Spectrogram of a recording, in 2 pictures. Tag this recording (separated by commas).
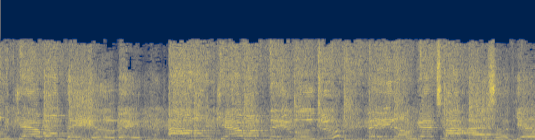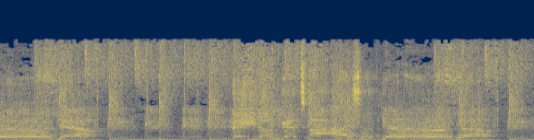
Music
